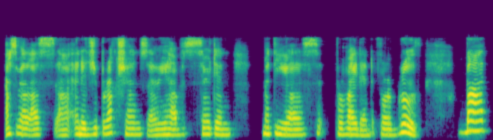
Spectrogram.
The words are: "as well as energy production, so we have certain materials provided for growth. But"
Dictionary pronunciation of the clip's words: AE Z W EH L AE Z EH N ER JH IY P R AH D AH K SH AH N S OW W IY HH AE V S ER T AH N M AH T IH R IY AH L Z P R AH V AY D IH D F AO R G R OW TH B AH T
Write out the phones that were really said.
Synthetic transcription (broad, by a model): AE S W EH L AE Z EH N ER JH IY P R AH D AH K SH AH N S OW W IY HH AE V S ER T AH N M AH T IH R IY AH L S P R AH V AY D IH D F AO R G R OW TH B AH T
